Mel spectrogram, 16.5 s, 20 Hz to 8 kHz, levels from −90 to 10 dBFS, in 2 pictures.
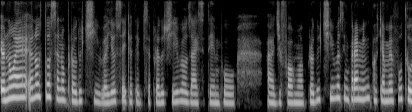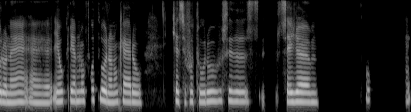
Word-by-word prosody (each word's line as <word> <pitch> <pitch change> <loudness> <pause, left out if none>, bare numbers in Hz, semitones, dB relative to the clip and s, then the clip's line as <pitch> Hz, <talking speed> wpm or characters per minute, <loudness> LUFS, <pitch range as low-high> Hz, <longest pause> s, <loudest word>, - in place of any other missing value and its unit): eu 245 - +10
não 285 +4 +8
é 305 0 +8
eu - - +3
não 320 +3 +4
tô 320 0 +2
sendo 265 -5 0
produtiva, 225 -4 -3
e 190 +3 0
eu 220 - +2
sei 220 - -4
que 215 - -6
eu - - -5
tenho 205 -3 -8
que 185 - -20
ser 195 - -9
produtiva, 205 +3 -3
usar 200 -2 -1
esse 195 +2 -12
tempo, 190 -1 -4 0.6
ah, 195 -1 0
de 185 +2 -6
forma 190 -1 -1
produtiva, 255 +9 -2
assim, 285 -2 -3
pra 265 +1 +5
mim, 265 +2 0
porque 240 -4 -4
é - - +3
o - - +1
meu 230 +1 +1
futuro, 235 -4 +3
né, 195 -1 -1
eh, - - -6
eu 220 0 +1
criando 220 0 -1
o - - -1
meu 225 - -1
futuro, 245 -4 +2
eu 200 - +1
não 205 +1 -2
quero 205 -3 -1 0.6
que 230 - 0
esse 220 0 -3
futuro 220 +1 -1
sej 220 -1 -1
s 215 +8 -12 0.4
seja, 210 -1 +3 1.9
u - - -13
215 Hz, 180 wpm, -23 LUFS, 200-245 Hz, 1.9 s, eu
